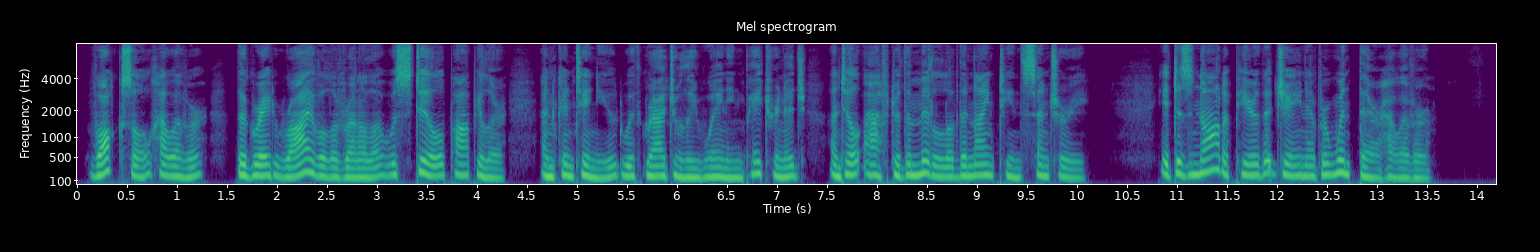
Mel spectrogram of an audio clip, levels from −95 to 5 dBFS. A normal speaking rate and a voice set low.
No: average, 145 wpm; medium, 170 Hz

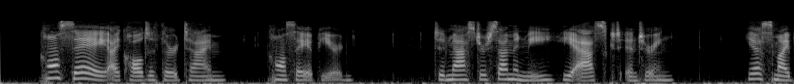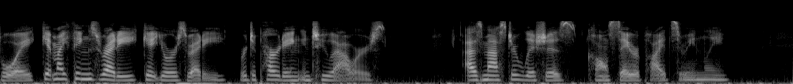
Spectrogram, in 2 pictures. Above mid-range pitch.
Yes: high, 200 Hz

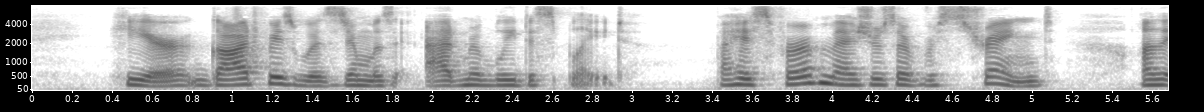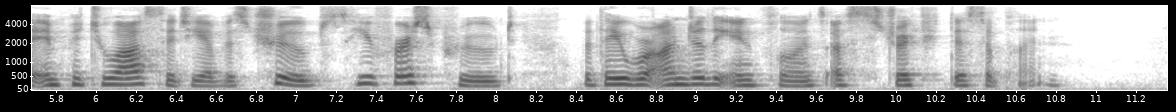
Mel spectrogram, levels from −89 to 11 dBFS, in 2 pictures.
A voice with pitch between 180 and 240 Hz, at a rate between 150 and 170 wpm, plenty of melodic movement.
No: high, 190 Hz; average, 160 wpm; average, 2.9 semitones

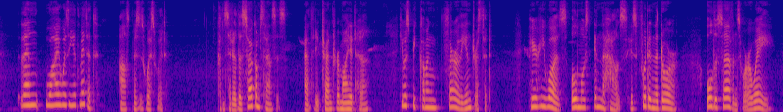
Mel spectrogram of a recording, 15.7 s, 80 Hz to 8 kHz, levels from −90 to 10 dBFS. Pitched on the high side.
Yes: high, 205 Hz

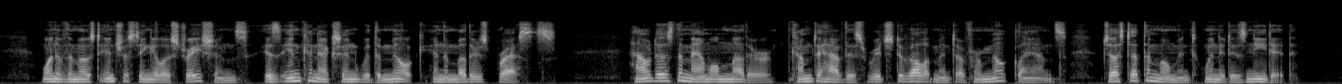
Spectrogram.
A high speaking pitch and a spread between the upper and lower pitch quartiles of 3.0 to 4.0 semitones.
No: low, 120 Hz; average, 3.5 semitones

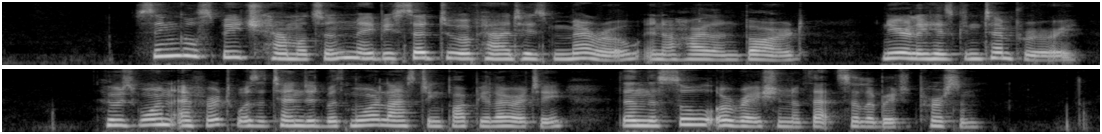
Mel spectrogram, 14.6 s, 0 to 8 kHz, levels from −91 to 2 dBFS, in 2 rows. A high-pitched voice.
Yes: high, 200 Hz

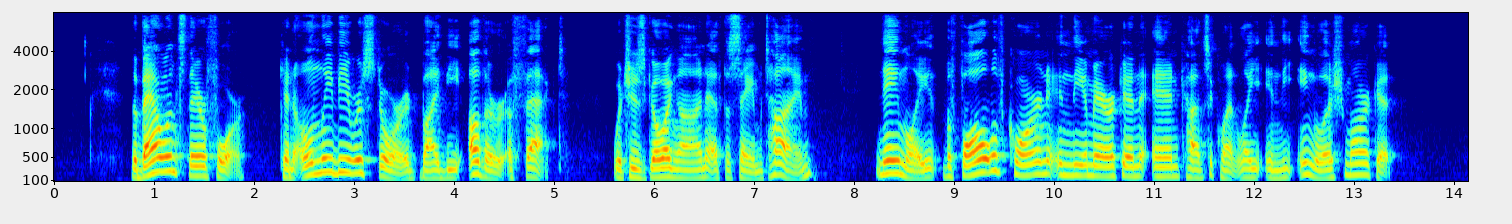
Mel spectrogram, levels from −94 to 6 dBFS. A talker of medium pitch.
Yes: medium, 175 Hz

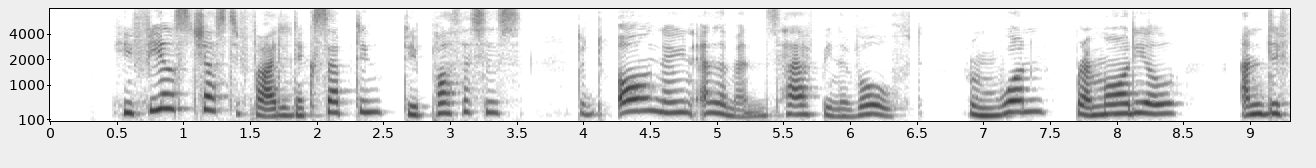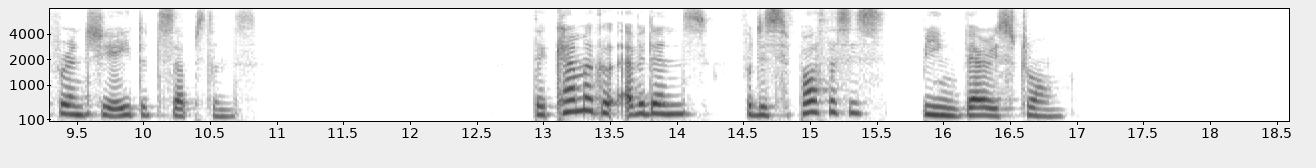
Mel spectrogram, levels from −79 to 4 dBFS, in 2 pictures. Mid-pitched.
No: high, 245 Hz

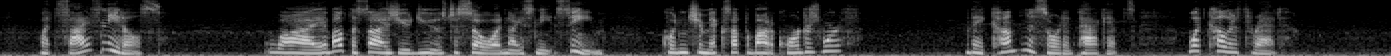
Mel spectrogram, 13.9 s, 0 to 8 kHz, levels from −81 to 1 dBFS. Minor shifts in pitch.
No: average, 4.8 semitones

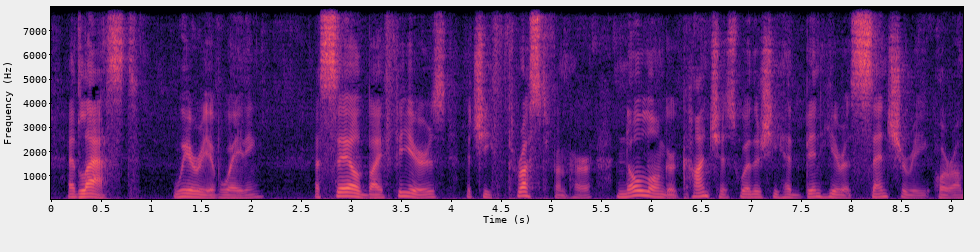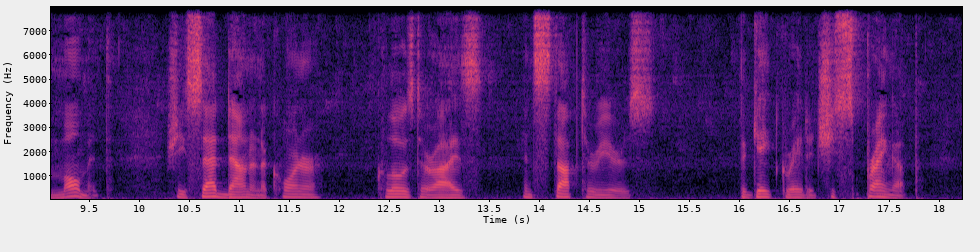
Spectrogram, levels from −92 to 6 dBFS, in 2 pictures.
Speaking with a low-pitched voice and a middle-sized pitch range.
Yes: low, 115 Hz; average, 3.6 semitones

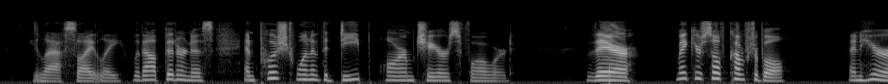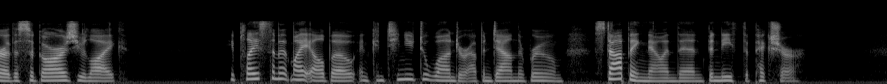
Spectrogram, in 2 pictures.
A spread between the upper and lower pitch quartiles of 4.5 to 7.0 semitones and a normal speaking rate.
Yes: average, 4.8 semitones; average, 160 wpm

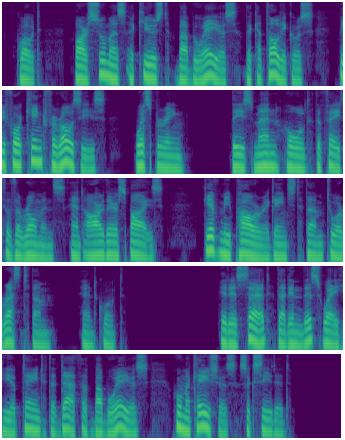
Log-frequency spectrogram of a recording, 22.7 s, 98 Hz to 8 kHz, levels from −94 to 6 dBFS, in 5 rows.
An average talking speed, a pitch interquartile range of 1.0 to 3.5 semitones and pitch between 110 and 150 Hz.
No: slow, 120 wpm; average, 3.1 semitones; low, 135 Hz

